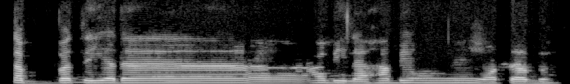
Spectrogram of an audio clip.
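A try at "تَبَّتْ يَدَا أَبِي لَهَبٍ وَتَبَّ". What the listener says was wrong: আবি, বিয়ে টান হবে আপু, হ্যাঁ। তাব্বাত ইয়াদা আবি, এখানে টান হবে।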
